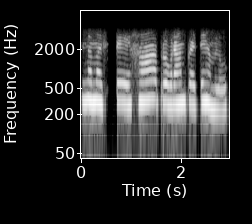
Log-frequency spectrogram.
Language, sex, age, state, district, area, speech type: Hindi, female, 18-30, Uttar Pradesh, Jaunpur, urban, conversation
